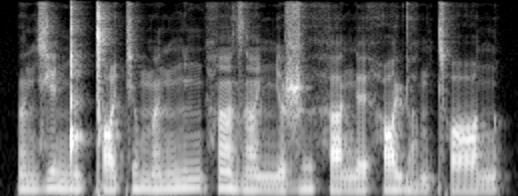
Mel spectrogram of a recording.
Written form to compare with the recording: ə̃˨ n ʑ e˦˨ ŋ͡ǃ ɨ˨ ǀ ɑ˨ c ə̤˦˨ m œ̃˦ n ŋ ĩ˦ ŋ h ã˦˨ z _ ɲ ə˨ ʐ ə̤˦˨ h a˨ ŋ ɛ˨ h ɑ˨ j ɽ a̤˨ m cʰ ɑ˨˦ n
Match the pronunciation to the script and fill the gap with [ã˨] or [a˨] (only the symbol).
ã˨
